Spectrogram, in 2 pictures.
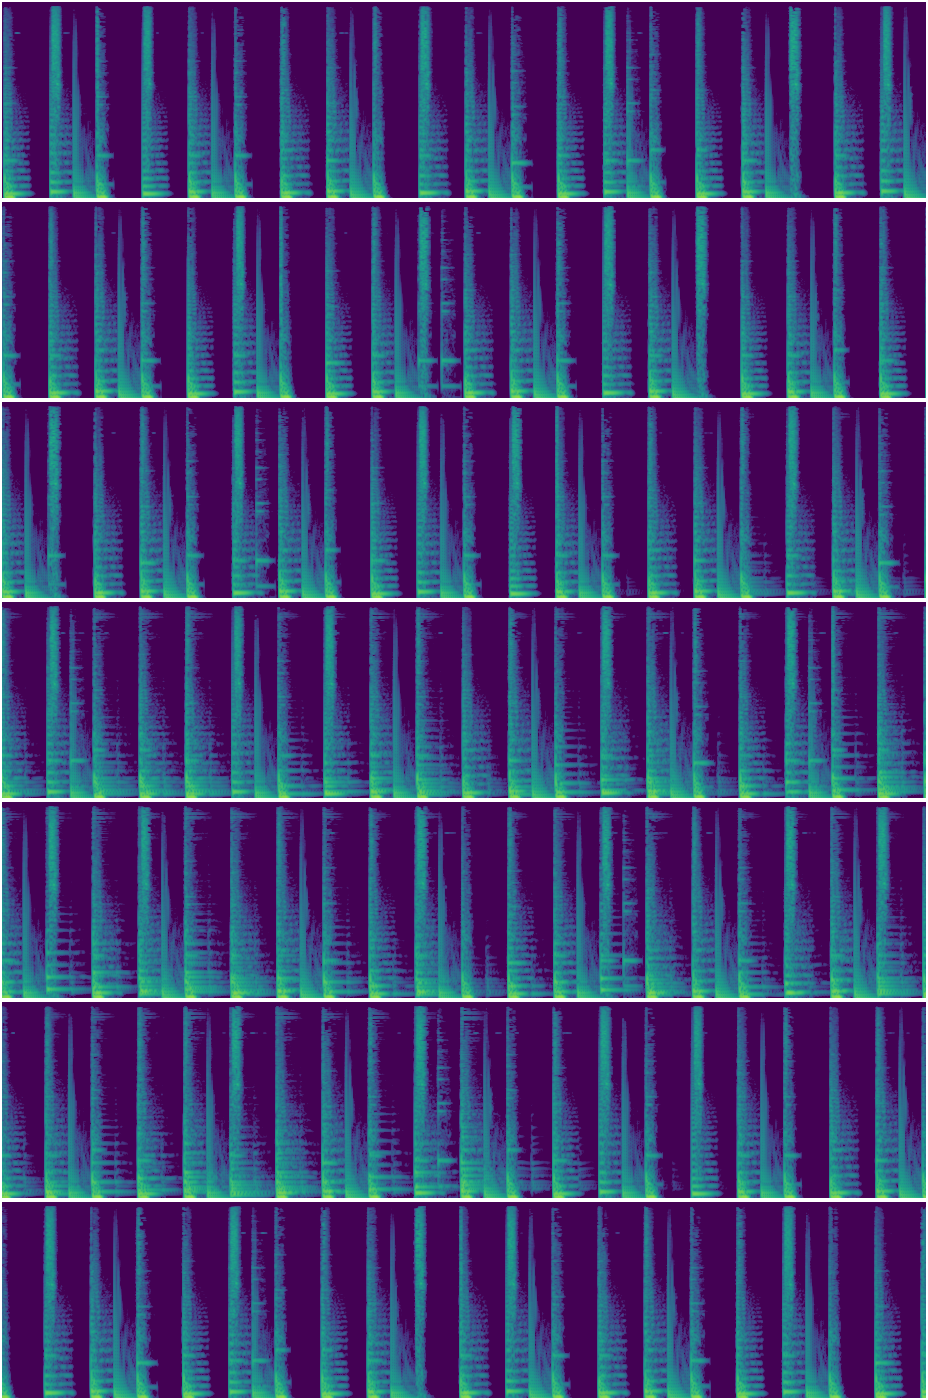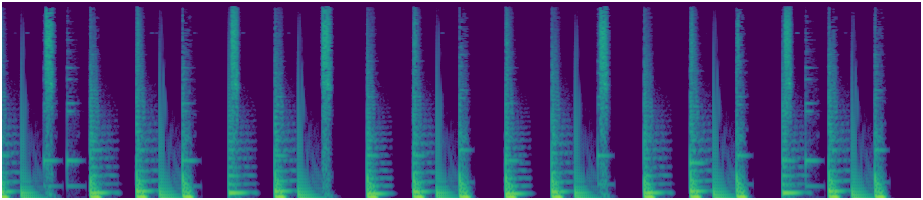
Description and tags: Level music brackground
Level/Menu song for videogames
